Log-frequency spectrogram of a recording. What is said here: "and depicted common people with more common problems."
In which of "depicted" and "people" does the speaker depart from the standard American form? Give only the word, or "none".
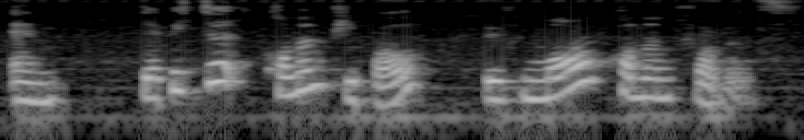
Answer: depicted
